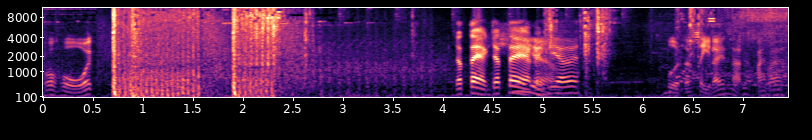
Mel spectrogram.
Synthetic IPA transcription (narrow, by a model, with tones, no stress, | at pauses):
ʔoː˨˩ɦoː˨˩˦e˦˧˩ | t͡ɕa˧˩t̪ɛː˨˩k̚t͡ɕa˨˧t̪ɛː˨˩k̚a˧i˧˩˨ʔɤː˧˩j | pɯː˨˩ət̪̚ʔa˧siː˨˩˦laː˧˥˩sa̰˨˩t̪̚pa˧˩jba˧˥˩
